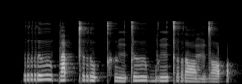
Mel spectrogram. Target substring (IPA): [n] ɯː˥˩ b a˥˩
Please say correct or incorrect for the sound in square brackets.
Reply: incorrect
